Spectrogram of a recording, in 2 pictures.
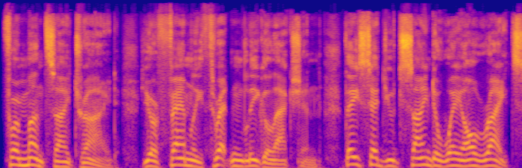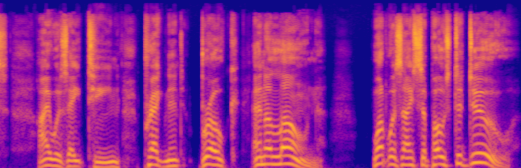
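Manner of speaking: high, loud, desperate pleading; anguished outburst. A narrator's reading. Mother rages at Minho over lost years.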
